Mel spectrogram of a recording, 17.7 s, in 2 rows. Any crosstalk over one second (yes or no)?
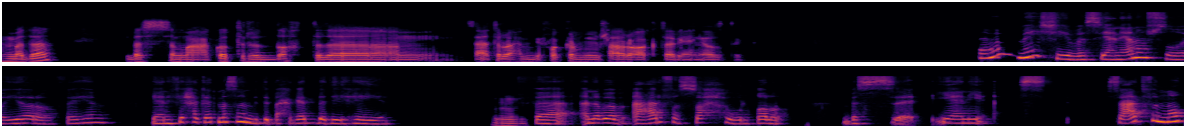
no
